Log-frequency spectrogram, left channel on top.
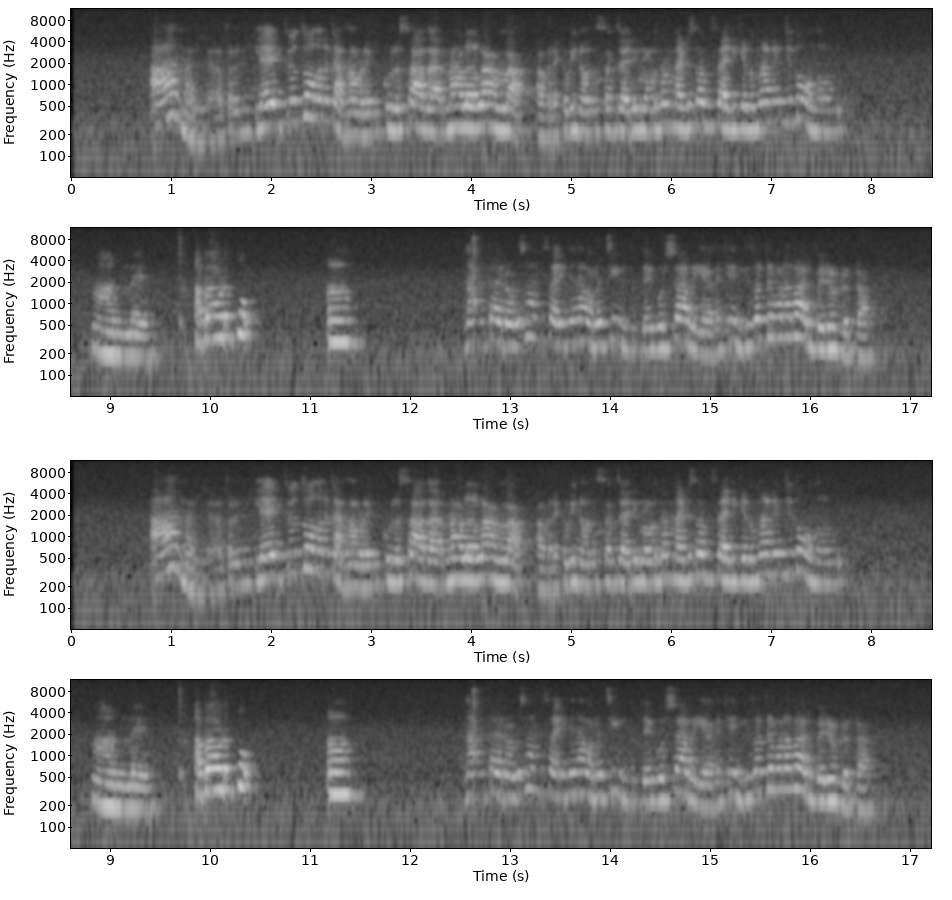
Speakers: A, on the left; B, on the right.
A: ആഹ് നല്ല ഫ്രണ്ട്ലി ആയിരിക്കുന്ന് തോന്ന്ണ് കാരണം അവിടെക്കെ കൂടുതൽ സാധാരണ ആള്കളാണല്ലോ അവരെ വിനോദസഞ്ചാരികളോട് നന്നായിട്ട് സംസാരിക്കണന്നാണെനിക്ക് തോന്ന്ണത്
B: ആണ്ല്ലേ അപ്പൊ അവടെ പോ ആഹ്
A: നാട്ടാരോട് സംസാരിക്കാനും അവരെ ജീവിതത്തെ കുറിച്ച് അറിയാനൊക്കെ എനിക്ക് സത്യം പറഞ്ഞാ താല്പര്യം ഉണ്ട്ട്ടാ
